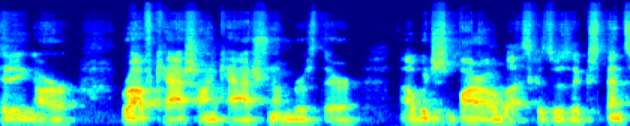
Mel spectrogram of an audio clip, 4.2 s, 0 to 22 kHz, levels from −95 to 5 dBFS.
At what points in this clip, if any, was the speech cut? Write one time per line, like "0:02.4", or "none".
none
